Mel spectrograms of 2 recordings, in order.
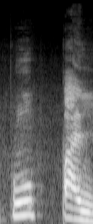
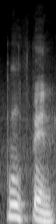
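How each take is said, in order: First: প্রোপাইল pitched higher, with the final l sounded clearly; ending in l. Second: প্রোপেন said with a clear final n sound; ending in n. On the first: Teacher showing students the ending: প্রোপাইল with a clear final l. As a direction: lift প্রোপাইল and finish cleanly on the l. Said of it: "লাস্টে ল উচ্চারণ". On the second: Teacher contrasting for students: প্রোপেন with its final n. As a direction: land firmly on the n at the end of প্রোপেন. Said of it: "লাস্টে দন্ত্যান্ন উচ্চারণ করতেছি". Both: Shown as a demonstration.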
